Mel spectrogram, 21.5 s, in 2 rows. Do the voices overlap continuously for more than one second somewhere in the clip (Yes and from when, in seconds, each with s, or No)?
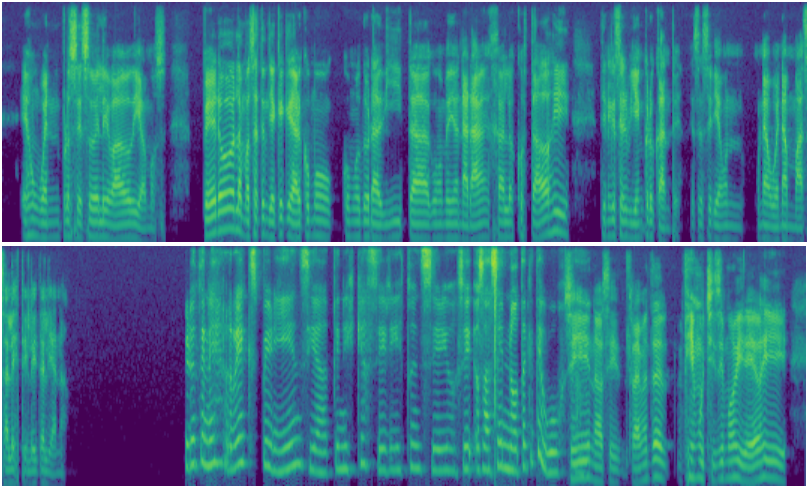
No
